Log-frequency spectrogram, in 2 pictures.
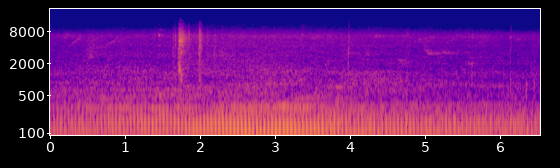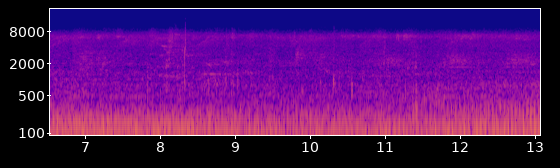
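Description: A monkey chews and munches on food close by.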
